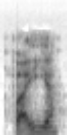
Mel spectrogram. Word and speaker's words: fa'a: Like fa is always pronounced with the glottal stop.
